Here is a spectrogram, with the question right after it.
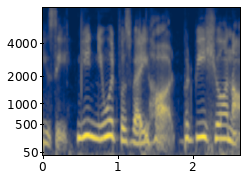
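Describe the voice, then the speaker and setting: A woman's high-pitched voice at a moderate pace, lively intonation, with noticeable background noise. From India, Delhi. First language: not English (Indian language). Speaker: AI specialist. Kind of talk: interview.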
